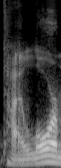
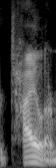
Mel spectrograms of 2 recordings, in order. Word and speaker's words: Tylor: Although he prefers being called Tylor McGill over Tyler McGill.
